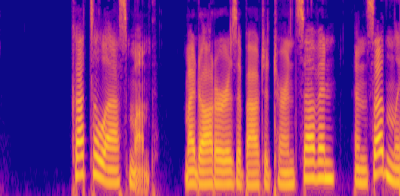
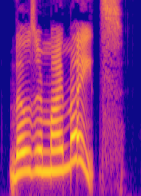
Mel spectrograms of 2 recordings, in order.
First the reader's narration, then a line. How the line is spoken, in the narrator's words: she cried joyously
